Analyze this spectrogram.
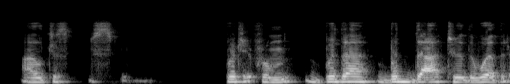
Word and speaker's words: Buddha: Buddha budda. Yeah, that that. Okay, you you you're nearly there. That was dental. Um, but just the little aspir sound coming out after it.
